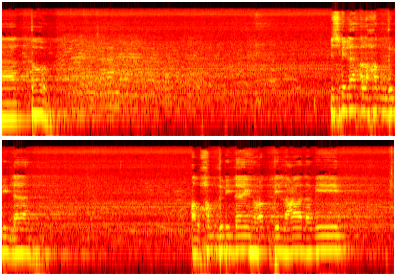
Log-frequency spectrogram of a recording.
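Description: A keyboard plays sustained notes through a loudspeaker.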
